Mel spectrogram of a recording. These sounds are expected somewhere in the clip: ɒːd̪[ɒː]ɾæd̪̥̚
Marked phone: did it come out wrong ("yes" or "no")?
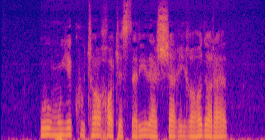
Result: no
